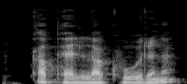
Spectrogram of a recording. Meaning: definite plural of cappella-kor
- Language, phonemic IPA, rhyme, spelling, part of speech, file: Norwegian Bokmål, /kaˈpɛlːakuːrənə/, -ənə, cappella-korene, noun, Nb-cappella-korene.ogg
